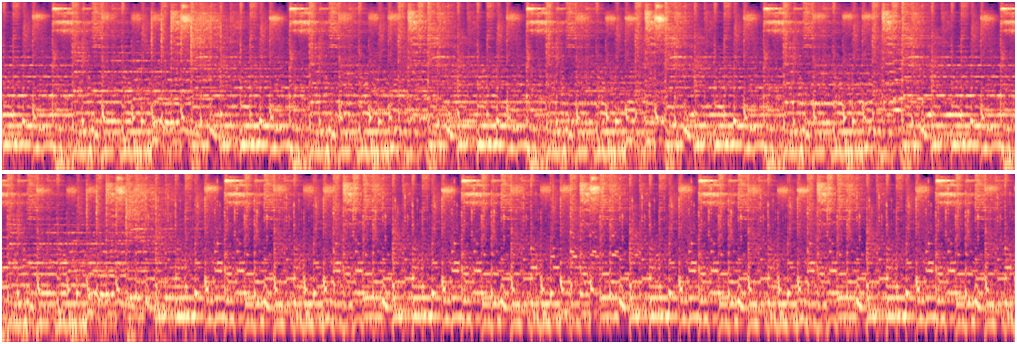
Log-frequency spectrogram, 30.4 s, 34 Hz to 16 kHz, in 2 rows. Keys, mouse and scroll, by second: 0.9 click, 1.2 middle click, 1.3 scroll up 1, 1.7 shift+middle click, 2.1 scroll up 1, 2.4 middle click, 4.7 scroll down 1, 4.9-6.7 middle drag, 6.9 Tab, 7.6-8.8 typing, 10.3 Tab, 11.3 click, 11.9 Tab, 12.1 middle click, 12.8 shift+middle click, 14.1 click, 18.3 middle click, 18.6 Tab, 18.9-20.4 middle drag, 20.4 z, 21.0 middle click, 21.2 Tab, 22.1 middle click, 24.0 middle click, 27.0 middle click, 27.7 ctrl+alt+right click, 28.1 middle click.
